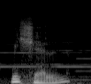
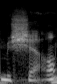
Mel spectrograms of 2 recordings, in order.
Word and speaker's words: Michel: In French it is said as Michelle. Yes, ch in French is pronounced as essay. Michelle Michelle.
